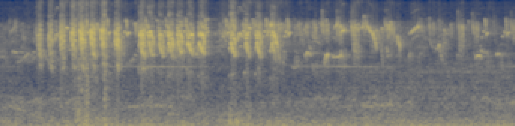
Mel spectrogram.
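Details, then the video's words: Weaver birds, called sparrows, chirp in nature: a fast series of loud, sharp chirps in the first three seconds, then softer mixed twittering from several birds. "Natural Sparrow Chirping Sounds |Weaver Birds"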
